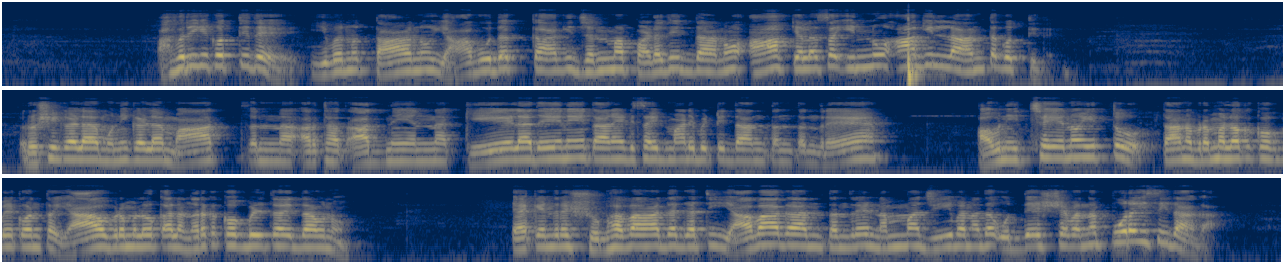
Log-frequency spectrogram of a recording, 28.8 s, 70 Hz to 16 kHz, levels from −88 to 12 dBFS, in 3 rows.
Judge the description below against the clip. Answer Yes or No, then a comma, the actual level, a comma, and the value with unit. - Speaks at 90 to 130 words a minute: Yes, average, 100 wpm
